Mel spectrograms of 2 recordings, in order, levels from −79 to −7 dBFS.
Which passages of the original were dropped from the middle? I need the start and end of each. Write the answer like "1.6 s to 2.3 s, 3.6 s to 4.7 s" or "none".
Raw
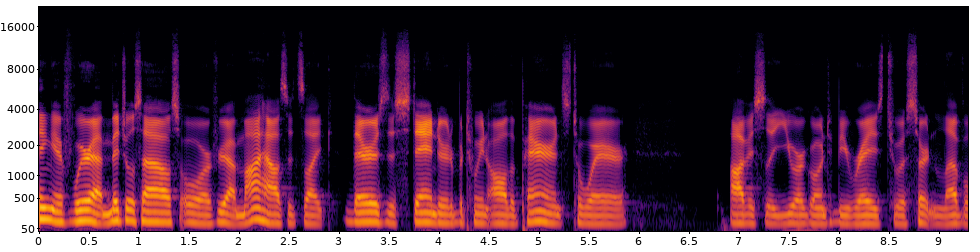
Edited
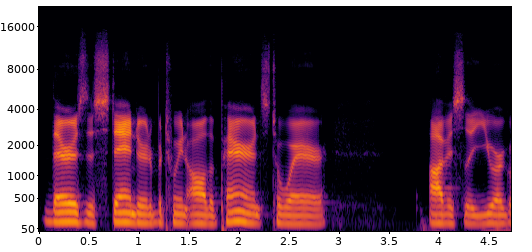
none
